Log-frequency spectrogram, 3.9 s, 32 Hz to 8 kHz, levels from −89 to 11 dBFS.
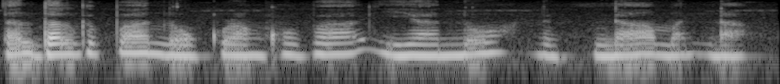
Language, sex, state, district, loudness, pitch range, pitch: Garo, female, Meghalaya, West Garo Hills, -21 LUFS, 210-235 Hz, 220 Hz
